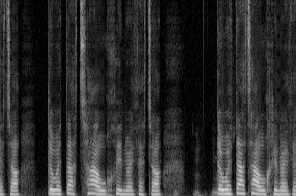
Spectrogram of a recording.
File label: "tawch", Welsh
